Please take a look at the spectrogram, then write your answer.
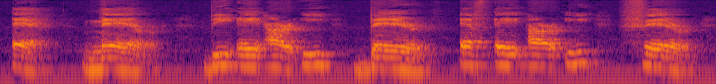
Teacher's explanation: we use an a which is somewhat longer than the short a but not as long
